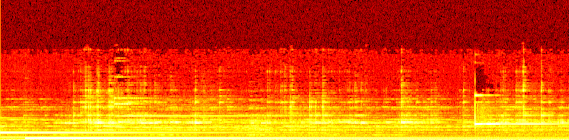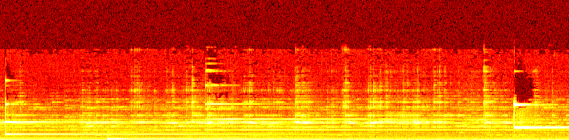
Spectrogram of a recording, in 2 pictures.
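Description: Quiet contemporary chamber music: a cello holds a long soft note and steps down to a lower one about ten seconds in. Bell-like struck tones ring out over it and slowly fade, with fresh strikes about seven and eight and a half seconds in.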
